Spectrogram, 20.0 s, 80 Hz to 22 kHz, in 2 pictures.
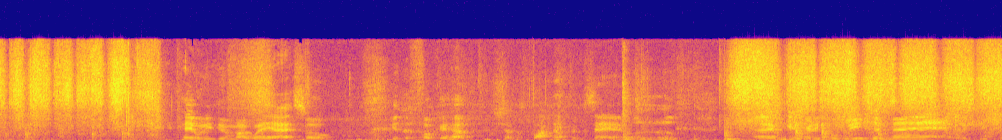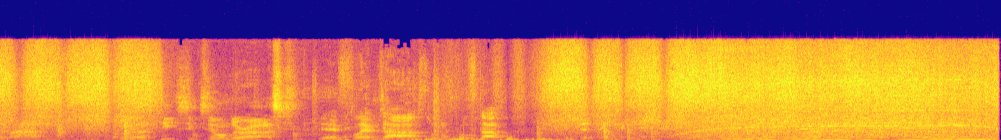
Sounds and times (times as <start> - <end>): Speech: 1.8 - 3.3, 3.9 - 6.8, 7.5 - 10.5, 11.2 - 16.3.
